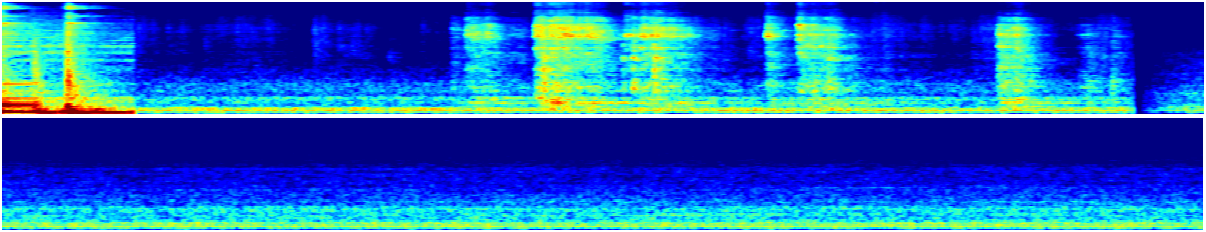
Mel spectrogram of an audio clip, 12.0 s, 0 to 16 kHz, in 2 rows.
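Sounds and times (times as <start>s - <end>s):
steady low hum: 0.6s - 12.0s
cookware and utensils clattering: 1.7s - 5.7s.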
